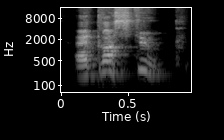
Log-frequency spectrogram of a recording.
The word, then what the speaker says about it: Goshtuk: Goshtuk, sorry, double O sound, but it's spelled U because Lolly's weird.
